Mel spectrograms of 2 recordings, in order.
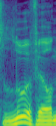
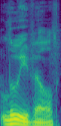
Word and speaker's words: Louisville: Did you know, I meant to tell you that you have been mispronouncing, it's Louisville, not Louisville, Kentucky.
